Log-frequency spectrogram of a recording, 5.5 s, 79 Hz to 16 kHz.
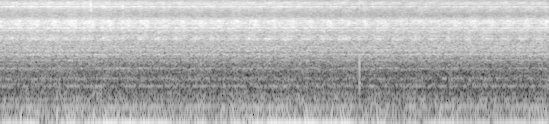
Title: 325i e92 bmw misfiring cold start on inpa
